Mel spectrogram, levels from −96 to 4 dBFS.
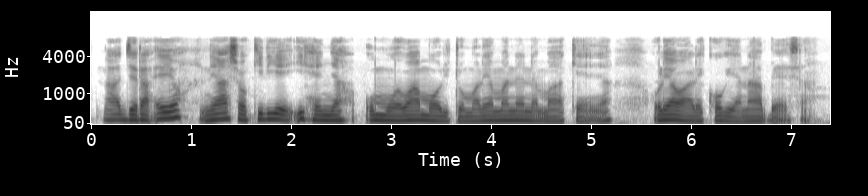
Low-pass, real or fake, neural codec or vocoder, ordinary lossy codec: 7.2 kHz; real; none; MP3, 64 kbps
